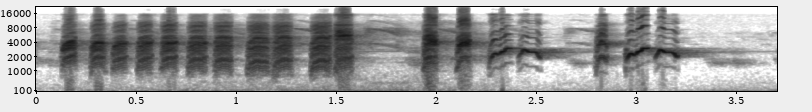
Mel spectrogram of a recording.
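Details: Sooty-headed bulbul singing hard in the morning to provoke other bulbuls: a fast run of bright, repeated chirps, then a few warbled, gurgling phrases of clear slurred whistles.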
